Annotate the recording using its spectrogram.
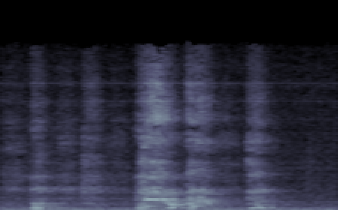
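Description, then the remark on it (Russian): A person imitates the short breath of someone doing hard work with a few short, breathy exhalations, three quick huffs spaced about a second apart, fairly soft, with no talking. “Ну, пша, простой смысл, короткое дыхание. Когда человек так работает, что”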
